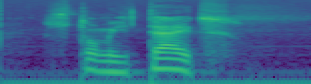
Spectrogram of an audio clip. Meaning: 1. a stupidity, a stupid action 2. stupidity, the quality of being stupid
- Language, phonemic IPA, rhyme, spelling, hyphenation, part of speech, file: Dutch, /ˌstɔ.miˈtɛi̯t/, -ɛi̯t, stommiteit, stom‧mi‧teit, noun, Nl-stommiteit.ogg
